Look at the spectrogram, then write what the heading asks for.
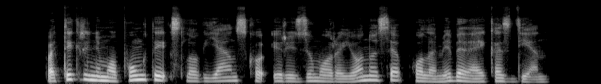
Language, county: Lithuanian, Šiauliai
